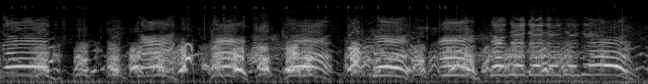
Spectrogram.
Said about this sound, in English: It takes one person per dog to hold the team back before the race starts. Meanwhile, the dogs make a racket while doing the canine version of revving an engine at a red light.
